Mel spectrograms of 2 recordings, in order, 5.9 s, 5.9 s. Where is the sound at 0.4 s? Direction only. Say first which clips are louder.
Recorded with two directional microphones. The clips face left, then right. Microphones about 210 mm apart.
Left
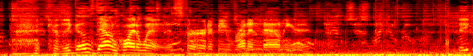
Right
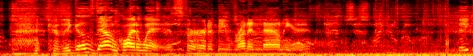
Right 2 dB; centre (ahead or behind).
